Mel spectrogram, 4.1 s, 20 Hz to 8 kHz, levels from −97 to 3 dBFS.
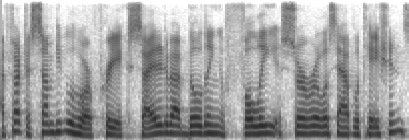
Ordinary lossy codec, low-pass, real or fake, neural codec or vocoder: Opus, 64 kbps; 7.2 kHz; real; none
